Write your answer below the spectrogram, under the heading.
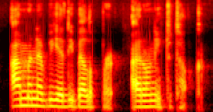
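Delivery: ordinary delivery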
